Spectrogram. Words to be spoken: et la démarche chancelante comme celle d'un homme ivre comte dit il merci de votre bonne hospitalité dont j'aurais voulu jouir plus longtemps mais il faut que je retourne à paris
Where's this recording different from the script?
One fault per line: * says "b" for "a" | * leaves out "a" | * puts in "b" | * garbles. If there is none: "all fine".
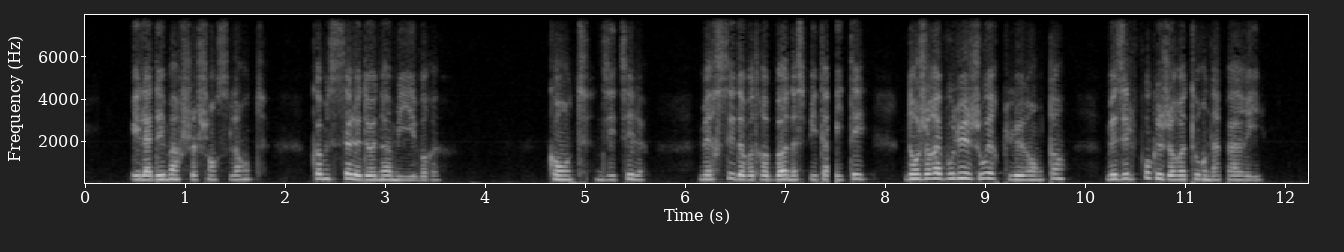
all fine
